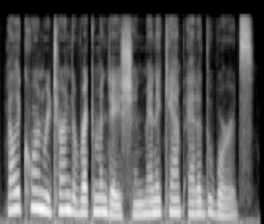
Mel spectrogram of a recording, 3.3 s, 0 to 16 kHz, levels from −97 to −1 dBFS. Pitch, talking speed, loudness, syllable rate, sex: 205 Hz, 145 wpm, -14 LUFS, 6.7 syllables/s, female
